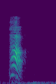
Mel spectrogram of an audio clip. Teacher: it's a voiceless bilabial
